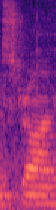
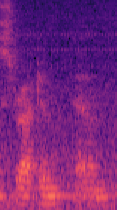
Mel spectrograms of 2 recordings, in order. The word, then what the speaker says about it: Strachan: As many of you know, there are two legitimate and proper pronunciations of the surname, those being Strachan and Strachan.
